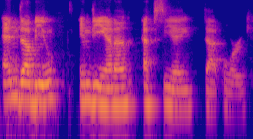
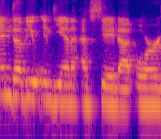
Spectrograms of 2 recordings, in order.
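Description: First: It is said slowly. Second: It is said at normal speed.

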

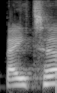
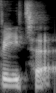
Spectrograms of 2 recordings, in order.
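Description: First: The word is said with an American pronunciation. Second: The word is said with a British pronunciation. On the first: "as you say it in the US" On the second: "because I'm thoroughly British. So I say it beta"

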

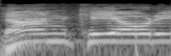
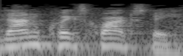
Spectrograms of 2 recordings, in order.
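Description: First: Quixote is said the usual, standard way. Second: Quixote is said as 'Quix Quaxty'. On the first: "is right" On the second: "Until I was 40 years old, I pronounced that"

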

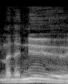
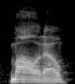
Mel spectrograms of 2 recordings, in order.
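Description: First: The name is said in a French accent. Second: The name is said in a plain English accent.

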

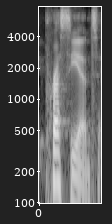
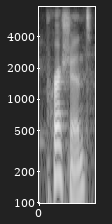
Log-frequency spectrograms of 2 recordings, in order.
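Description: First: It uses the Canadian, Commonwealth-style pronunciation. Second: It uses the speaker's own regional pronunciation. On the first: "They say prescient" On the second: "I say, prescient"

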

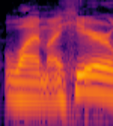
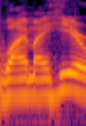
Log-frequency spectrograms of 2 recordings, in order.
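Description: First: It sounds grudging and self-centered. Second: It sounds eager and ready to help.

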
